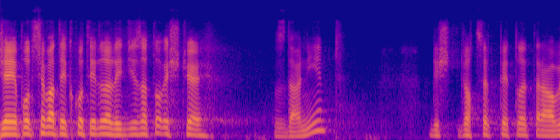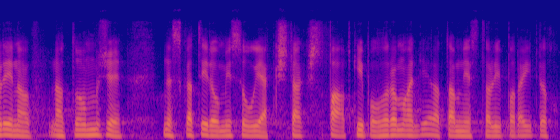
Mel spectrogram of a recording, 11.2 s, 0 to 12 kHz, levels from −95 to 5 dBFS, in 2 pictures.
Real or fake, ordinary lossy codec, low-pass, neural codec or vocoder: fake; Opus, 24 kbps; 7.2 kHz; codec, 16 kHz, 0.9 kbps, LongCat-Audio-Codec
